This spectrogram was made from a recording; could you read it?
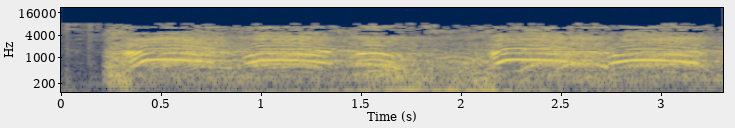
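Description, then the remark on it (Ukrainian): A crowd of several thousand striking Cherkasyoblenergo energy workers, unpaid for over 4 months, shouts in loud, rhythmic unison in the morning outside the walls of the regional state administration building. Repeated chant-like cries rise and fall over a steady murmur of voices, and the shouting continues without pause throughout. “Зранку такі вигуки лунають під стінами облдержадміністрації.”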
